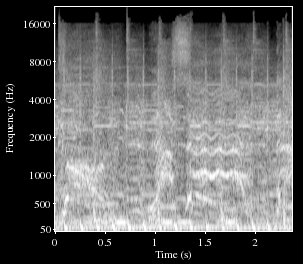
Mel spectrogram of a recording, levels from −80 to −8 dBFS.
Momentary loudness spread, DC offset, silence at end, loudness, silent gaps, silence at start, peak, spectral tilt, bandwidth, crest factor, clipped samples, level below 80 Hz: 3 LU; under 0.1%; 0 s; -9 LUFS; none; 0 s; 0 dBFS; -4.5 dB/octave; 19 kHz; 10 dB; under 0.1%; -16 dBFS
